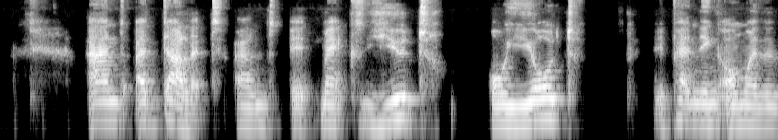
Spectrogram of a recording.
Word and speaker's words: Yud: So Yud, the 10th letter, Yud, Yod, depending on how you pronounce this vowel, this Vav vowel.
